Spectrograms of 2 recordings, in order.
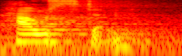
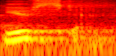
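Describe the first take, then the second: First: It is pronounced the Delaware way. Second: It is pronounced the Texas way.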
